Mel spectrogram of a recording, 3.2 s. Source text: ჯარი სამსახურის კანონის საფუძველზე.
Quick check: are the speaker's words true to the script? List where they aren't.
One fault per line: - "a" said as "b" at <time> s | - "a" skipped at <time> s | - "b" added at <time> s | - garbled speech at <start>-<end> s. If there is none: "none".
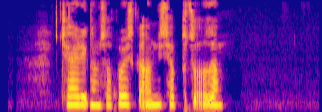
none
